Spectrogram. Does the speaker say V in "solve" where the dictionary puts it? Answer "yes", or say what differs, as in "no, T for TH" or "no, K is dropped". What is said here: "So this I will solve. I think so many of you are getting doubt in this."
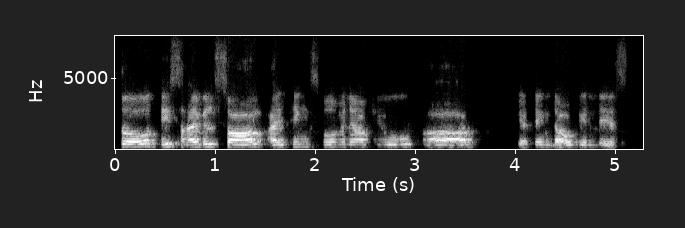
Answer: no, V is dropped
